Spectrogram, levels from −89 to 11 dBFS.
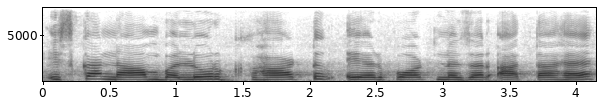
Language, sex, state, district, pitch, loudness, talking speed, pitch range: Hindi, female, Haryana, Rohtak, 245 Hz, -12 LUFS, 115 wpm, 235-255 Hz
